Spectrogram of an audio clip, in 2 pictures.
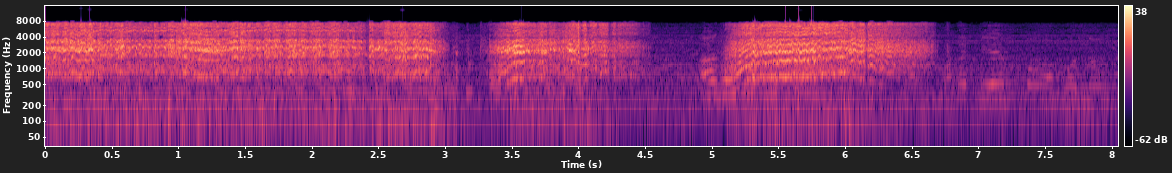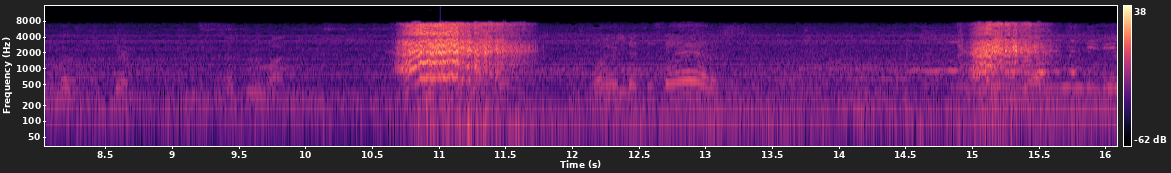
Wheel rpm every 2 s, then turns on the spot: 220, 170, 70, 50, 0, 30, 0, 10.
none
